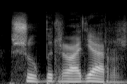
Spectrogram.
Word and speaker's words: subrayar: La R que hay detrás de los prefijos, app, sub, post, pertenece a una sílaba distinta y el sonido que representa es múltiple.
